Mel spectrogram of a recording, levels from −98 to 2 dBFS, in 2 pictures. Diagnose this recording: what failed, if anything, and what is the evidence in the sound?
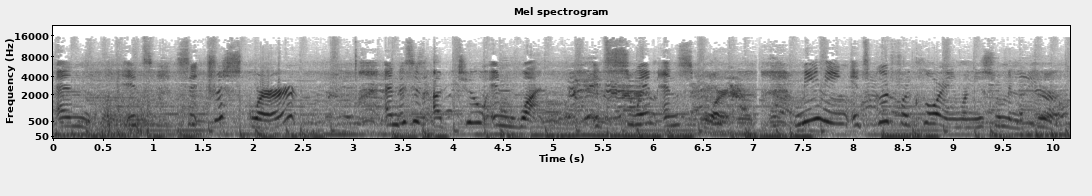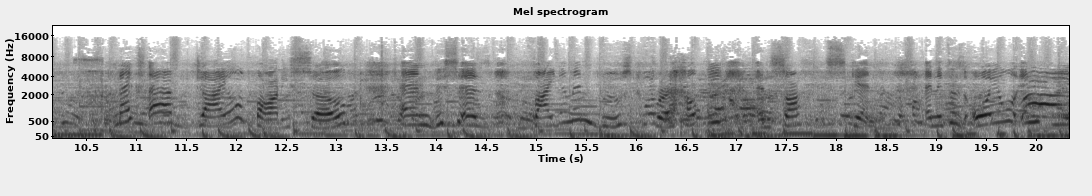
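Nothing failed; no audible defect appears anywhere in the recording.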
